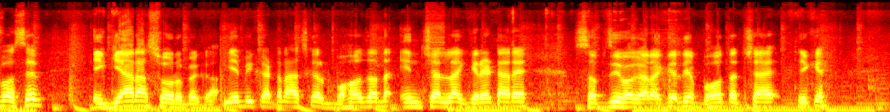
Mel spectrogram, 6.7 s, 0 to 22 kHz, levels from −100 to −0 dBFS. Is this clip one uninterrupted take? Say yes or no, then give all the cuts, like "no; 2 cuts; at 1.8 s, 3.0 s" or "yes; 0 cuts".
yes; 0 cuts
